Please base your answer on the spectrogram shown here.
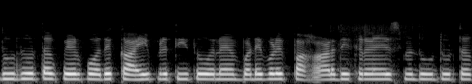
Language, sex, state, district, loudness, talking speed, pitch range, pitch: Hindi, female, Uttarakhand, Tehri Garhwal, -14 LUFS, 205 wpm, 240-245 Hz, 245 Hz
